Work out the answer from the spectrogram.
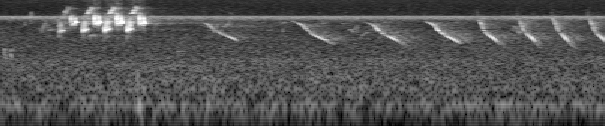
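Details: Dickcissel singing a brisk cluster of four rapid, harsh stuttered notes, followed by a series of softer downward-sliding whistles spaced under half a second apart, with a constant thin high-pitched drone in the background.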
